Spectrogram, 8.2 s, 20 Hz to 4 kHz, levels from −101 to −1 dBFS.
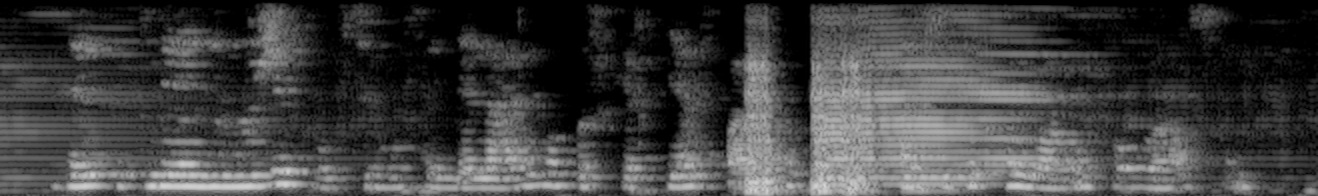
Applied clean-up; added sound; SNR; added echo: classical method WPE with log-MMSE.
